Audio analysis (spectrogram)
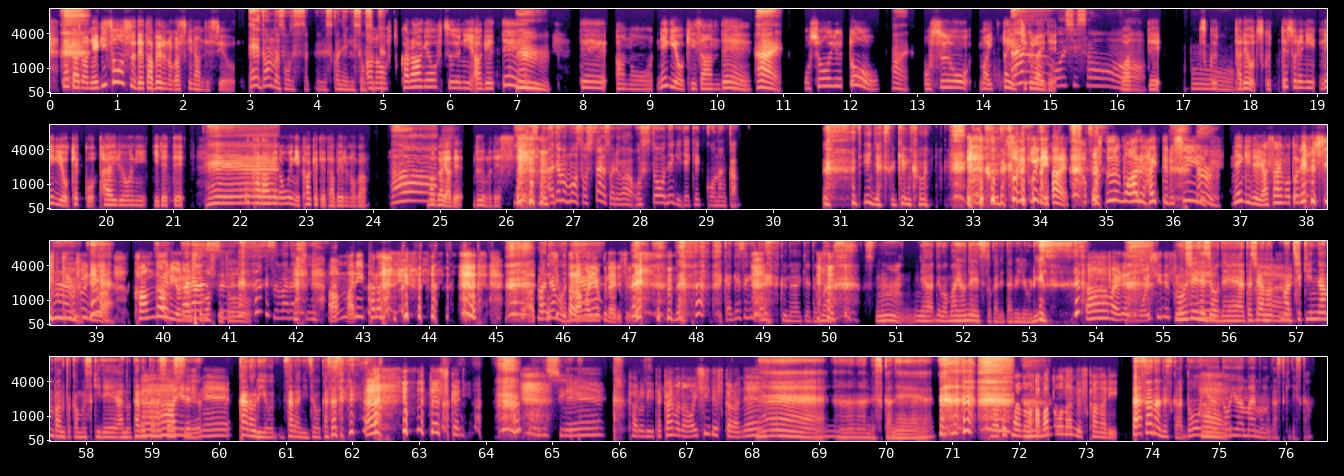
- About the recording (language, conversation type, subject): Japanese, unstructured, 家族の思い出の料理は何ですか？
- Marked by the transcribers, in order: chuckle; laughing while speaking: "いいんですか、健康。健康だから。そう"; laugh; laughing while speaking: "そういうふうに、はい"; laughing while speaking: "取れるしって"; chuckle; tapping; chuckle; giggle; laugh; laugh; chuckle; laughing while speaking: "ああ、確かに"; laughing while speaking: "させる"; chuckle; laugh; other background noise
